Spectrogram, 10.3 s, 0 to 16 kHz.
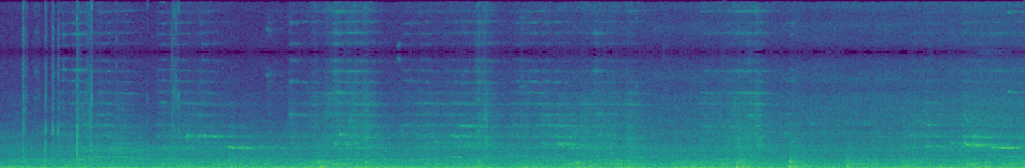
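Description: First Capital Connect Class 313 electric multiple unit rolling slowly over pointwork, its wheels squealing in short high tones that come and go, with scattered clicks as the wheels cross rail joints, over a steady rumble.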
